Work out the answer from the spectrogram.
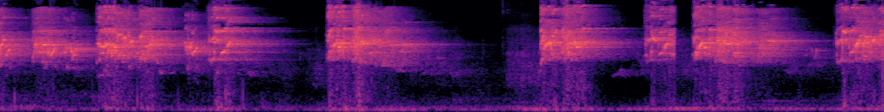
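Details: African lovebirds calling in shrill, scratchy high chirps, grouped into long busy bursts of two to three seconds separated by quiet pauses.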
